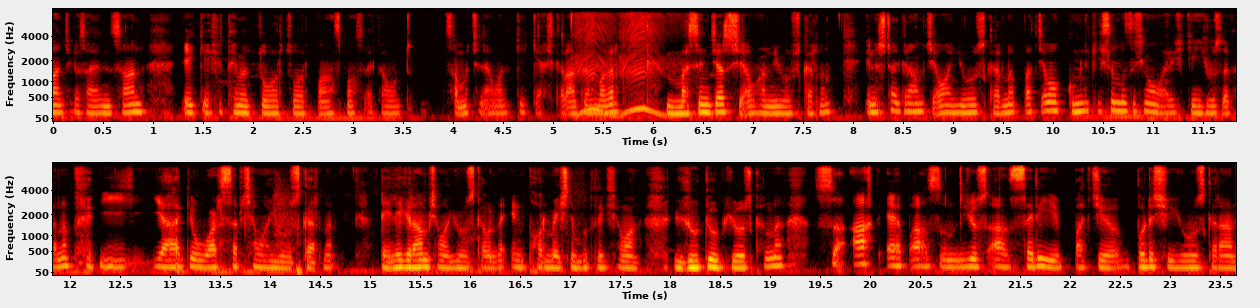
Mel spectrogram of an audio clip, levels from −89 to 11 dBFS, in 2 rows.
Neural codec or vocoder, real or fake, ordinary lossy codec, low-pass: none; real; none; 7.2 kHz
